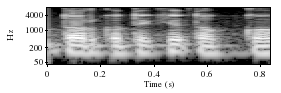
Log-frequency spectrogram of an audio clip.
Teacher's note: শব্দের মধ্যে র লোপ পেয়ে যাবে বা রকার লোপ পাবে এবং পরবর্তী ব্যঞ্জন দ্বিত্ব হবে বা হয়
